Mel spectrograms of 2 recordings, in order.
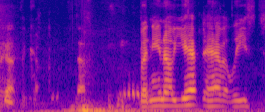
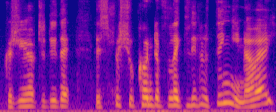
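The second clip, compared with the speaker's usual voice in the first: South African accent; 5 semitones higher, 5 dB louder than usual. Shown as a demonstration. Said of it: "that's really hard to do".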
